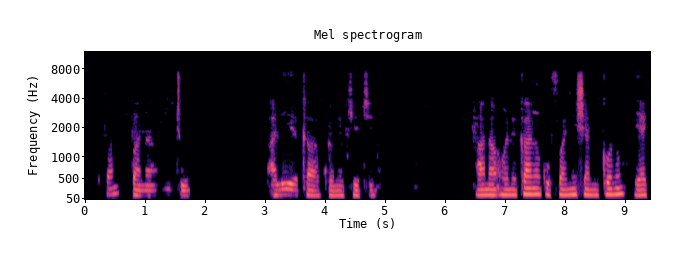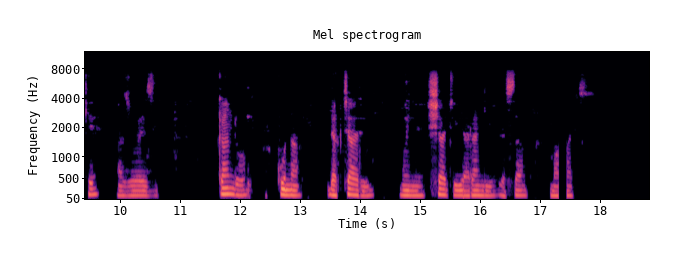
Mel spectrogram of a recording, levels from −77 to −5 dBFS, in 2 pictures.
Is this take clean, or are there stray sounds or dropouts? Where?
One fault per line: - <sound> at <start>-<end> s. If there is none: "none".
- dropout at 17.3-17.4 s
